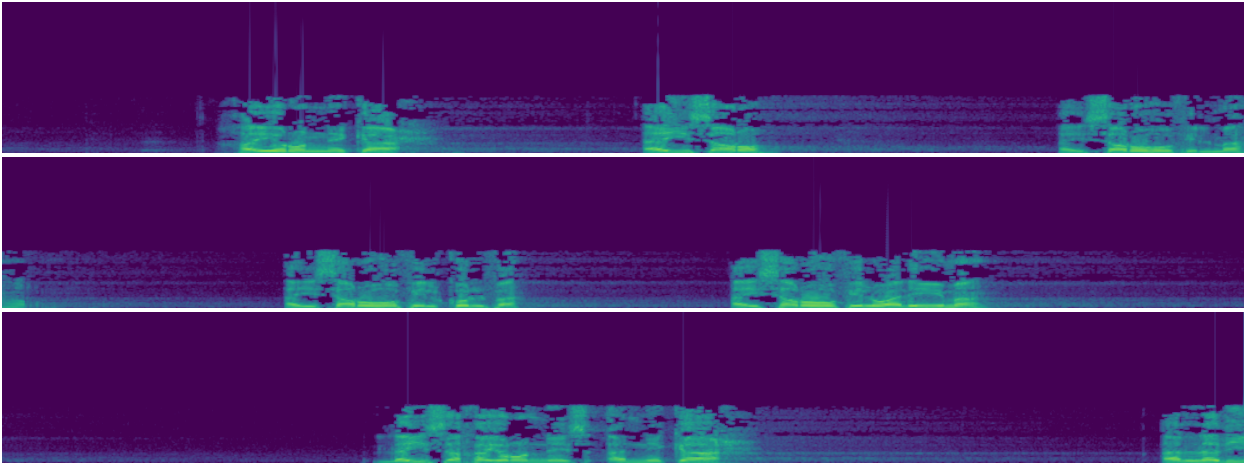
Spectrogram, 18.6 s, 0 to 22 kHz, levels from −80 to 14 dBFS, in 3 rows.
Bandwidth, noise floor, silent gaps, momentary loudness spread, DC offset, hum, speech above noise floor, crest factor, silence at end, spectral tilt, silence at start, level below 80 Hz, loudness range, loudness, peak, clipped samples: 8.8 kHz; -63 dBFS; none; 12 LU; under 0.1%; none; 52 dB; 14 dB; 0 s; -3 dB/octave; 1.15 s; -54 dBFS; 5 LU; -12 LUFS; 0 dBFS; under 0.1%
